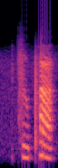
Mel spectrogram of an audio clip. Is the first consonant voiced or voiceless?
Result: voiceless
